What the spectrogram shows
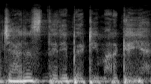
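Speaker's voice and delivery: soft, muffled, held-down, hushed voice. Retelling how someone told Jairus his daughter had died: hushed, subdued voice. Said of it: "बड़े धीमी आवाज से, दबी हुई आवाज से ... ऐसी ही आवाज में जैरस के साथ बात की गई".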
